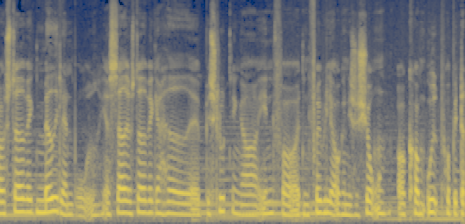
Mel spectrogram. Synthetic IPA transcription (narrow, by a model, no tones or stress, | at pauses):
jo̝sd̥ɛːð̞ˠiʋeɡ̥með̞ˠilænb̥ʁṵːð̞̩ˠjɑ̈ɪsɛð̰ˠjo̝sd̥ɛːð̞ˠiʋeɡ̥ɑ̈ɪɦæð̞ˠb̥e̝slud̥ne̝ŋɐe̝nn̩fɒ̽d̥enfʁiʋil̰iəɒɡ̥ænis̬æɕo̝̰ːnʔɒ̽kʰɒ̽m̰uð̞̰ˠpʰɒ̽b̥e̝d̥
